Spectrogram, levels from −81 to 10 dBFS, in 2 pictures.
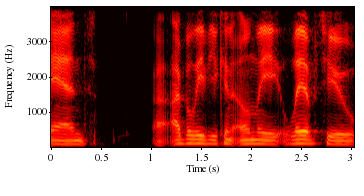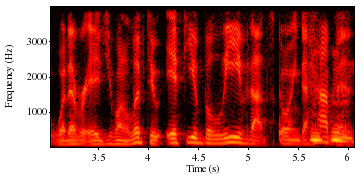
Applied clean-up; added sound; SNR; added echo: none; none; none; none.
